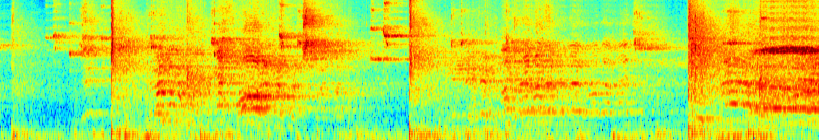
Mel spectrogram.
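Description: Indoor volleyball rally with players shouting calls: three sharp smacks of the ball being struck, about a second and a half in, around six seconds (an attack at the net) and just past ten seconds, the last followed by the loudest shouting. Everything echoes in the large hall.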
